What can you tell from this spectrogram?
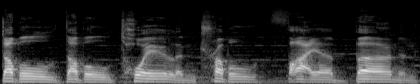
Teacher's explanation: the two syllable long trokey a stressed syllable followed by an unstressed one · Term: trochee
